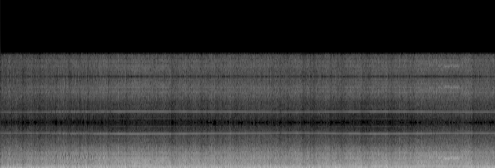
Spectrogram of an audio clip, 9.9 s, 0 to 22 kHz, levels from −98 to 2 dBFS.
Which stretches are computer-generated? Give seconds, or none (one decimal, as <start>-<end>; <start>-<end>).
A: 1.0-2.2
